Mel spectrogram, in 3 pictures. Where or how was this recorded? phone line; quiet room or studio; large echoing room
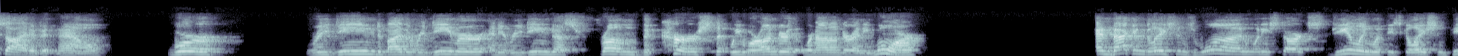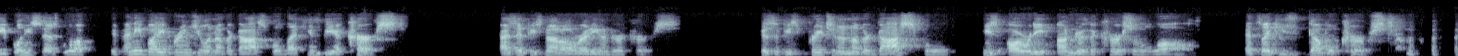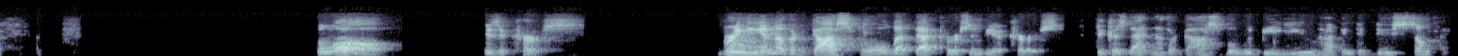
large echoing room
